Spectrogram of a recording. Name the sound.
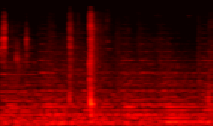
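dice being rolled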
